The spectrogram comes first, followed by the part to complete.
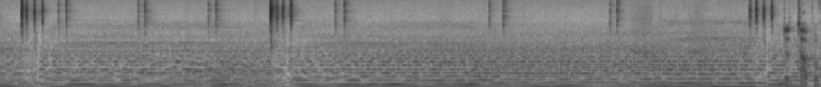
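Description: Ambient software-synth pads playing back: a deep sustained low pad under a mid-range pad, the notes shifting every few seconds. Scattered computer keyboard and mouse clicks over the top.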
